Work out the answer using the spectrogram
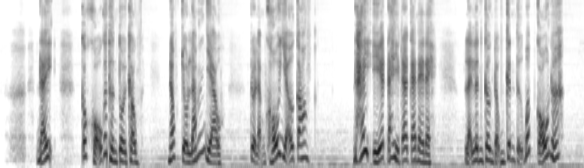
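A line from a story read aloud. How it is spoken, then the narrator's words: Strained angry yelling. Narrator (Vietnamese): gân cổ lên quát chồng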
